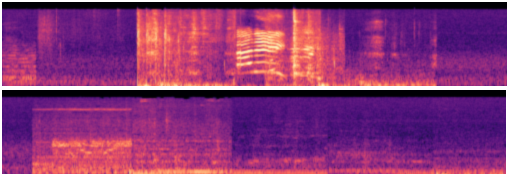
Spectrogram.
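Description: Soundtrack of a war-themed charity advert. About a second in comes a loud crash of noise with a wavering, high wail over it. After a short lull, a second noisy stretch follows with a low rumble.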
